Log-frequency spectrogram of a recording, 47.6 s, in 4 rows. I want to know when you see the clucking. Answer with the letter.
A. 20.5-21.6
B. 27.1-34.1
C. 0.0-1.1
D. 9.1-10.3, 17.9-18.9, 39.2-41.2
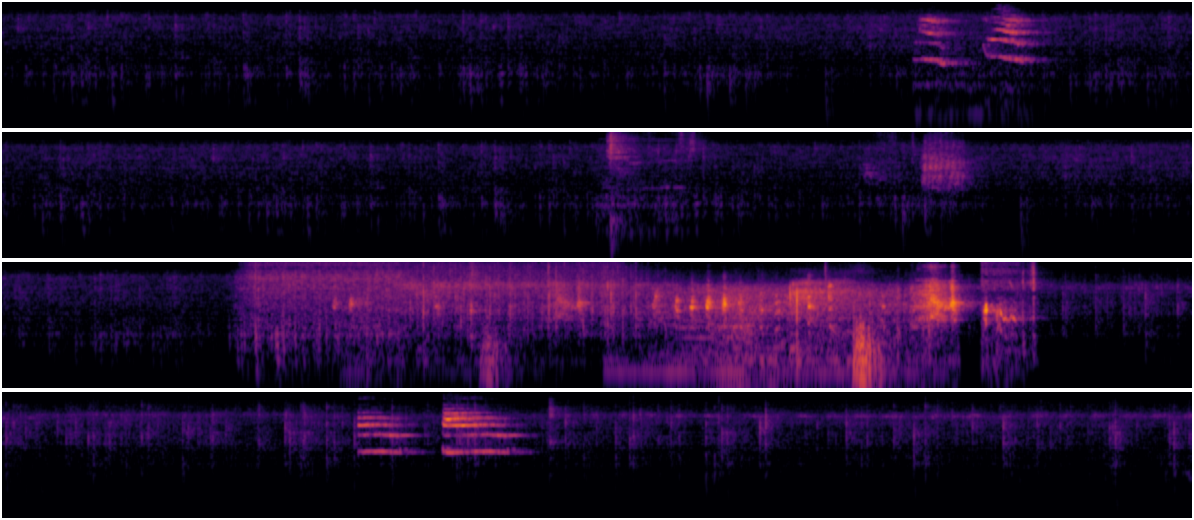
B.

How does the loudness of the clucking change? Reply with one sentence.
The loudness of the clucking goes up.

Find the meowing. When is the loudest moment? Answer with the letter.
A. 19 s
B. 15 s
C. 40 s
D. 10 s
C.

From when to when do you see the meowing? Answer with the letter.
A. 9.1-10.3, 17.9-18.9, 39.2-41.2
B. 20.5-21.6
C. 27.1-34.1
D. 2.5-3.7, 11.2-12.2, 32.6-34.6
A.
